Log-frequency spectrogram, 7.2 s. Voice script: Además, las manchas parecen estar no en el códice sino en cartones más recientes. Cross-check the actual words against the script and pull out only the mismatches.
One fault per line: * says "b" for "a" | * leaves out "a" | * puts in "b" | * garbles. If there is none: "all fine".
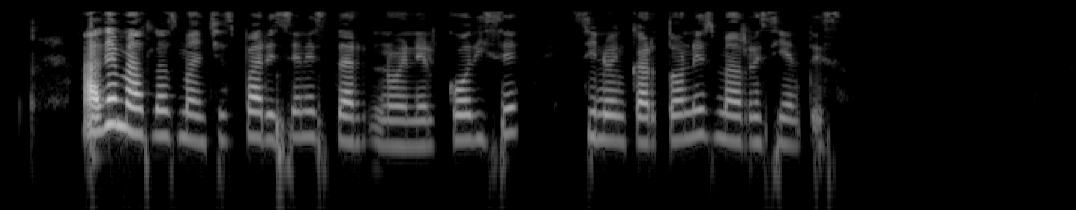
all fine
